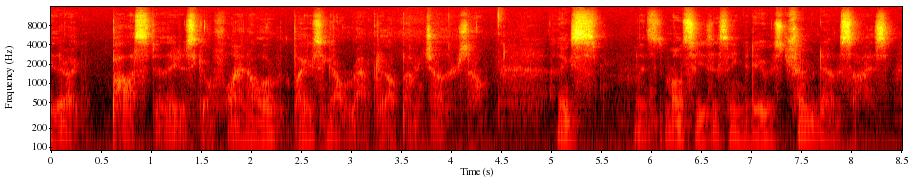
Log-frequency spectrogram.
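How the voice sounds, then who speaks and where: A man's voice: on the low side, gravelly, fairly bright tone, a little hiss or hum. A man playing a laid-back, boozy, womanizing factory worker from the future in an ASMR roleplay, rambling slangily and often dropping into a whisper.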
